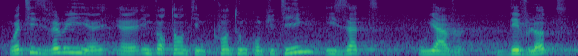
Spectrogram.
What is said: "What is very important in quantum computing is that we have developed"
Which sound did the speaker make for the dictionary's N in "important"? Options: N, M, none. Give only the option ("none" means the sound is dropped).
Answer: N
